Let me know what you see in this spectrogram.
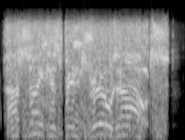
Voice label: voice message tank hit, vietnamese; crew tanks

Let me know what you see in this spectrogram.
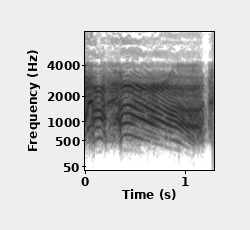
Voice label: trick, speech cze, mood low; War Thunder

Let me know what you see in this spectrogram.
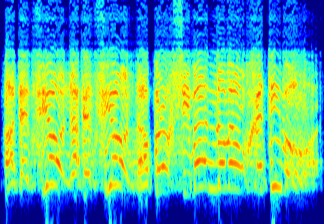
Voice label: near waypoint, mood high, speech; War Thunder

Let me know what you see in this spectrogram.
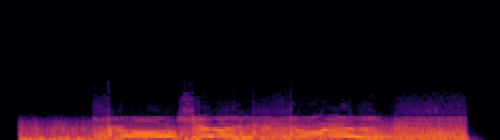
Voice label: eng chat, speech eng

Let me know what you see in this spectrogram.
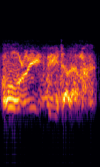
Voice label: damaged aa, mood high, speech hun; War Thunder

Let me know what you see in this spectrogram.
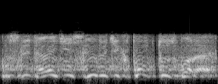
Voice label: takeoff, dialogs russian; midway jpn; War Thunder

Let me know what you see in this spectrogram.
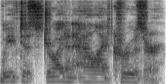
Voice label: Speech Destroy Ally Cruiser, EN; World Of Warships

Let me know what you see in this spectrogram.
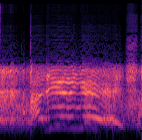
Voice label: player killed enemy, mood med, speech ru

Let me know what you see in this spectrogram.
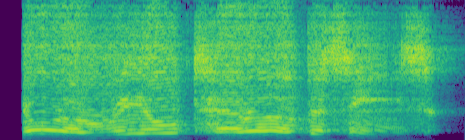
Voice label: tutorial dialogue, english; War Thunder

